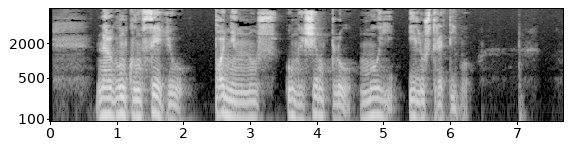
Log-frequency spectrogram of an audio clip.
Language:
Galician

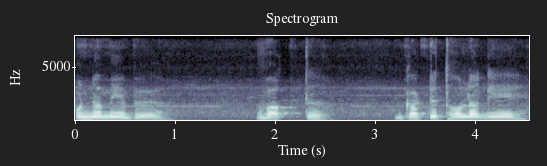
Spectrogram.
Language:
Sindhi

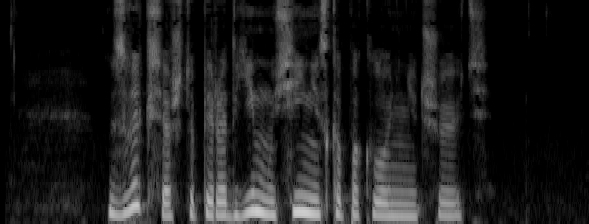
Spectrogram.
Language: Belarusian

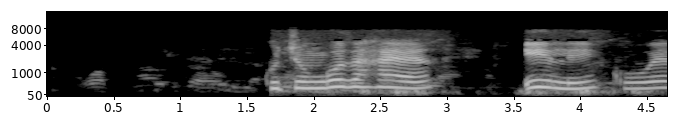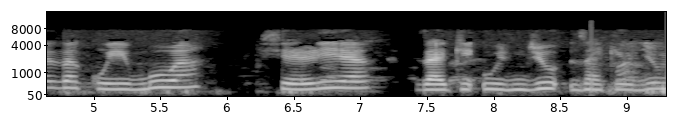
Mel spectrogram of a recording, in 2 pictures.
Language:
Swahili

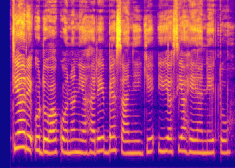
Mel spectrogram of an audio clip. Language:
Kikuyu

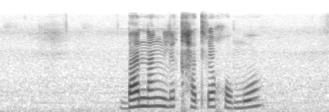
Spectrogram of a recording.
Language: Tswana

